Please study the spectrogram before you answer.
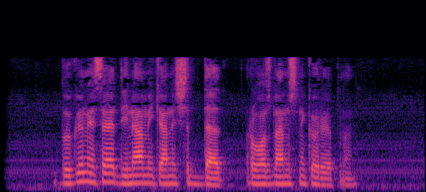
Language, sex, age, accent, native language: Uzbek, male, 18-24, Andijon, Uzbek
